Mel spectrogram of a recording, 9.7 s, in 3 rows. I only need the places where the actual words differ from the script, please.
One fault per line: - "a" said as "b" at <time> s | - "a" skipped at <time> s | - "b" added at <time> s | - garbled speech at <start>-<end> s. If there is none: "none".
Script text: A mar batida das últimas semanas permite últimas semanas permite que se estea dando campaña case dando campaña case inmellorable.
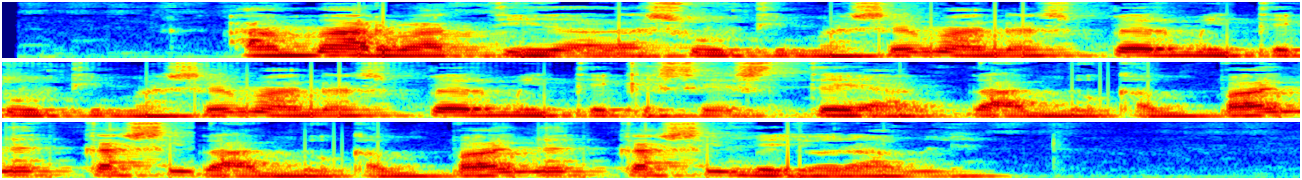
none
